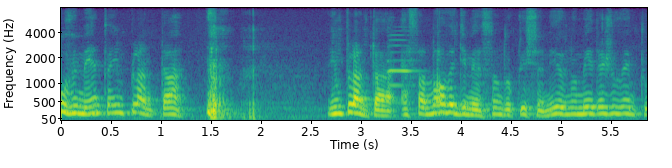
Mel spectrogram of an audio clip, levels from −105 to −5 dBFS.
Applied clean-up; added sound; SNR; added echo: none; Wind instrument, woodwind instrument; 12 dB; none.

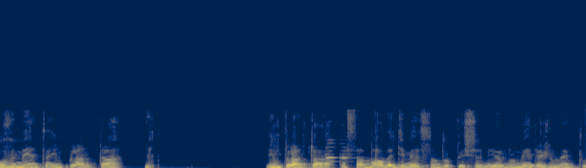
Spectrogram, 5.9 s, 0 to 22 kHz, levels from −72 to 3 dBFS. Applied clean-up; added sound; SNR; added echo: neural mask model RNNoise.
